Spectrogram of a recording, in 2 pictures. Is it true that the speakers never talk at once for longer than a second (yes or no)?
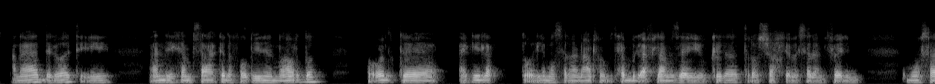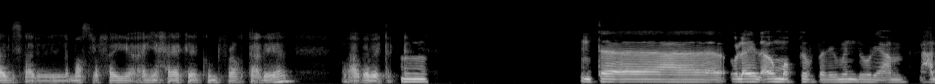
yes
